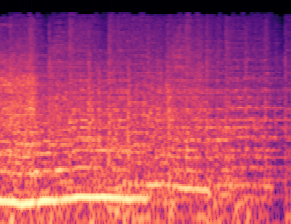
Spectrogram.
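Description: An anime race car drifting on Initial D's mountain pass, its tires squealing in a loud, sustained, wavering screech over a roaring engine that fades slightly toward the end.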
